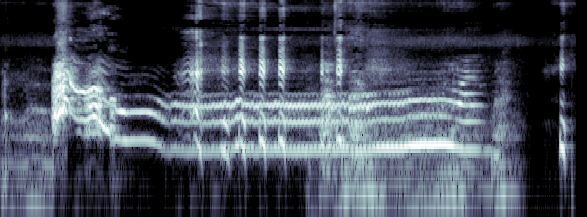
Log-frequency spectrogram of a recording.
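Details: Hungry pet Alaskan Malamute and Husky, Guinness and Carling, asking for breakfast with a long sustained, steady-pitched howl lasting about four seconds, opened by a sharp yelping rise, with faint clicks and a woman's voice.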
